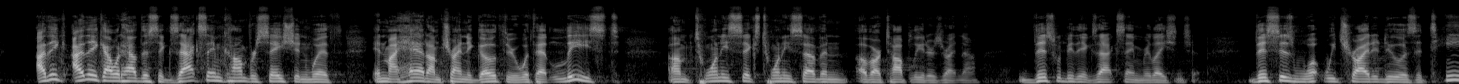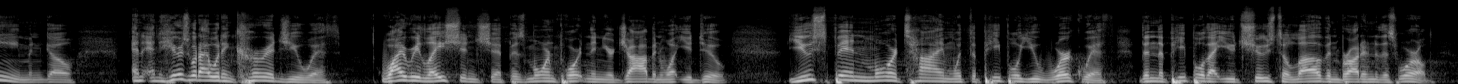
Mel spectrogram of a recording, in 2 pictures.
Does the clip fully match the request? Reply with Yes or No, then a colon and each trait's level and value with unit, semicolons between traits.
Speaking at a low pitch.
Yes: low, 130 Hz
